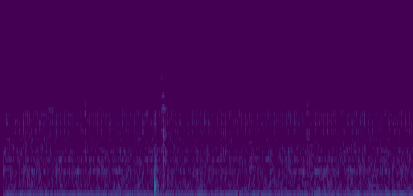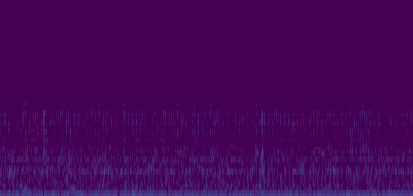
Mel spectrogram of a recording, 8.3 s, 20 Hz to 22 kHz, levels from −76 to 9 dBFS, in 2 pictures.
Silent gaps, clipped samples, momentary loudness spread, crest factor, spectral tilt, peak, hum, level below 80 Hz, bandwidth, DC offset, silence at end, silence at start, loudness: none; under 0.1%; 2 LU; 26 dB; -6 dB/octave; -34 dBFS; none; -72 dBFS; 11.5 kHz; under 0.1%; 0 s; 0.05 s; -61 LUFS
